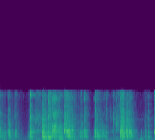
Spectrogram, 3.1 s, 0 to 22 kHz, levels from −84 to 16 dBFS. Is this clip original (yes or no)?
yes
